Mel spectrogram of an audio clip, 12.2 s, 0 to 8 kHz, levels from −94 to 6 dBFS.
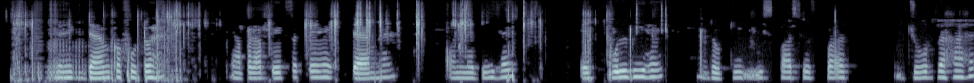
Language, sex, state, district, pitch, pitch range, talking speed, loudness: Hindi, female, Bihar, Gaya, 210 Hz, 200-225 Hz, 155 wpm, -23 LUFS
